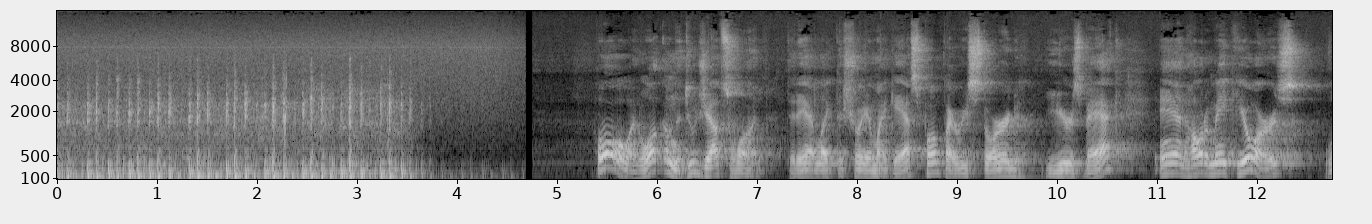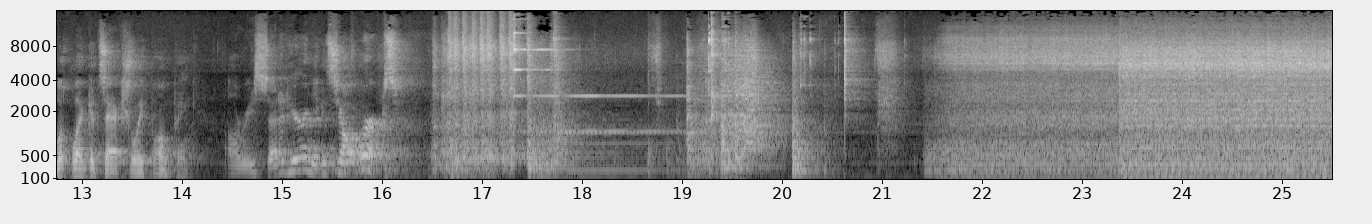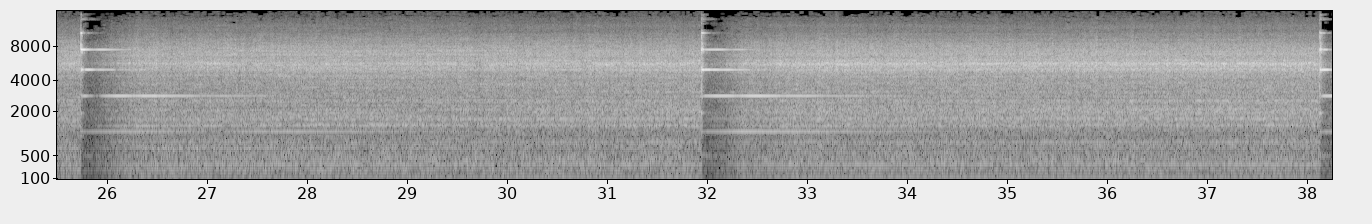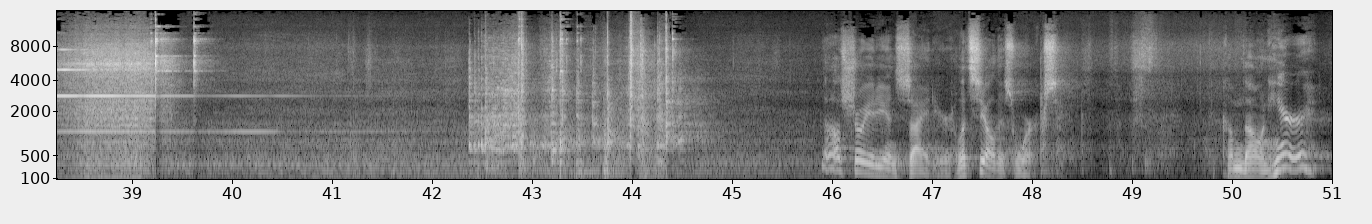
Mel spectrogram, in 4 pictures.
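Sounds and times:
bell dinging: 17.3 - 19.2, 25.7 - 27.8, 31.9 - 34.0, 38.1 - 41.9
steady motor whir: 21.5 - 39.8.

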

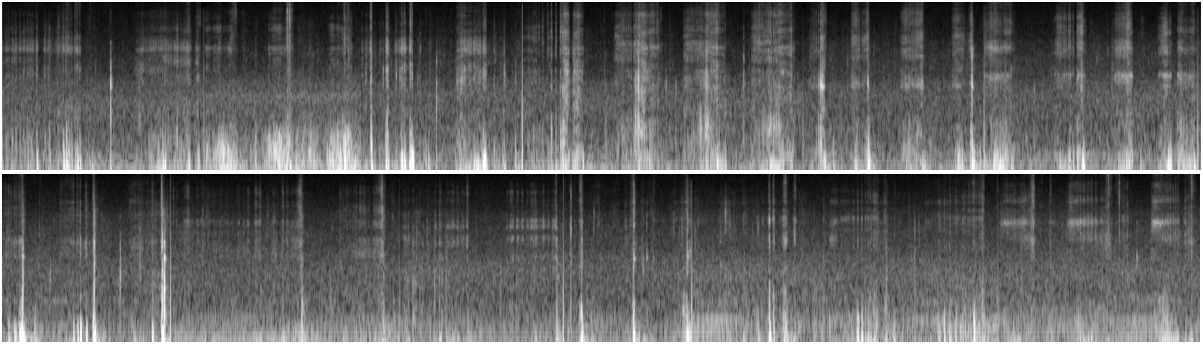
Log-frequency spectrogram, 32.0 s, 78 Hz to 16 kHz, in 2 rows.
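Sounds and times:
knife shaving wood: 0.0 - 31.9.

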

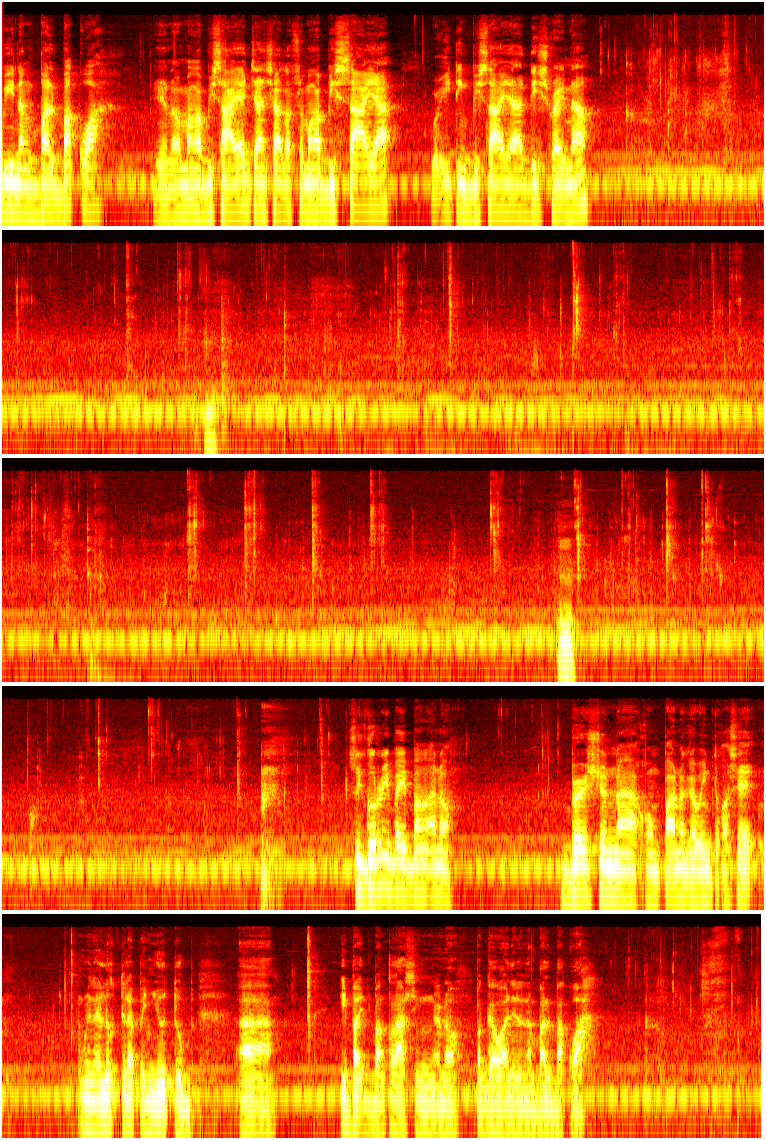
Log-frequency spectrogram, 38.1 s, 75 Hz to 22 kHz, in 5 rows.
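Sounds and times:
steady low hum: 0.0 - 38.0
wet chewing and smacking: 5.9 - 26.4, 27.5 - 28.5, 30.9 - 31.3, 36.6 - 38.0.

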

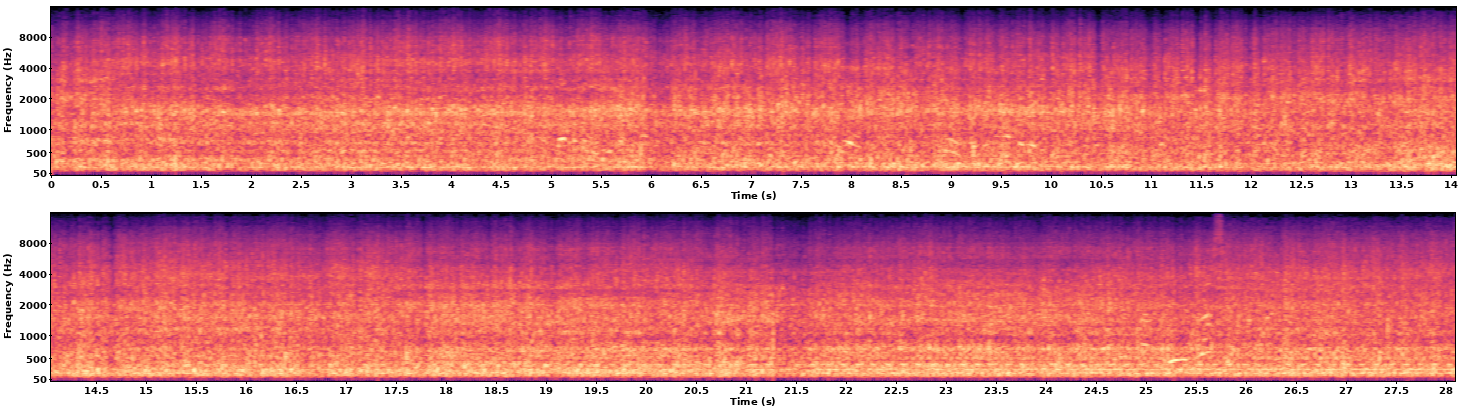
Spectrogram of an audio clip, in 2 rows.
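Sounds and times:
radial piston engines idling: 0.0 - 28.0.

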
